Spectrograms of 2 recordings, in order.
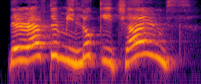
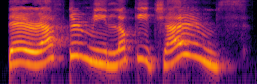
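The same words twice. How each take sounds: First: It is said a little faster. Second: It is said at a normal pace.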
